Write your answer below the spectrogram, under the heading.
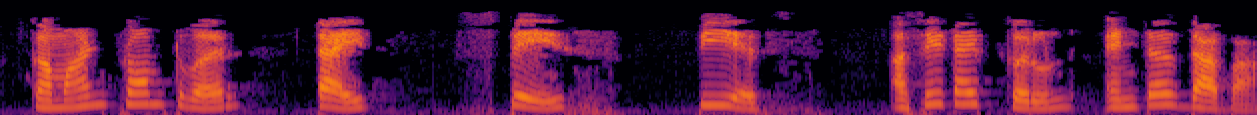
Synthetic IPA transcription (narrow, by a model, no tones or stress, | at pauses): kəmãɳɖfɾɔ̃mpʈʋəɾ | ʈajp̚ | spes | pies | əseʈaip̚kəɾuːneɳʈəɾd̪aba̰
